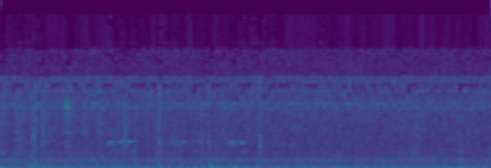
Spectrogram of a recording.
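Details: Steady low engine rumble of a moving vehicle during a sunset drive in Africa, with no clear animal calls above the droning noise.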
